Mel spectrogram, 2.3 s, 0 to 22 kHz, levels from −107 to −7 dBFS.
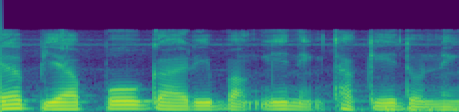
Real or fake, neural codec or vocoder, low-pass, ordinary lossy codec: real; none; 7.2 kHz; none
